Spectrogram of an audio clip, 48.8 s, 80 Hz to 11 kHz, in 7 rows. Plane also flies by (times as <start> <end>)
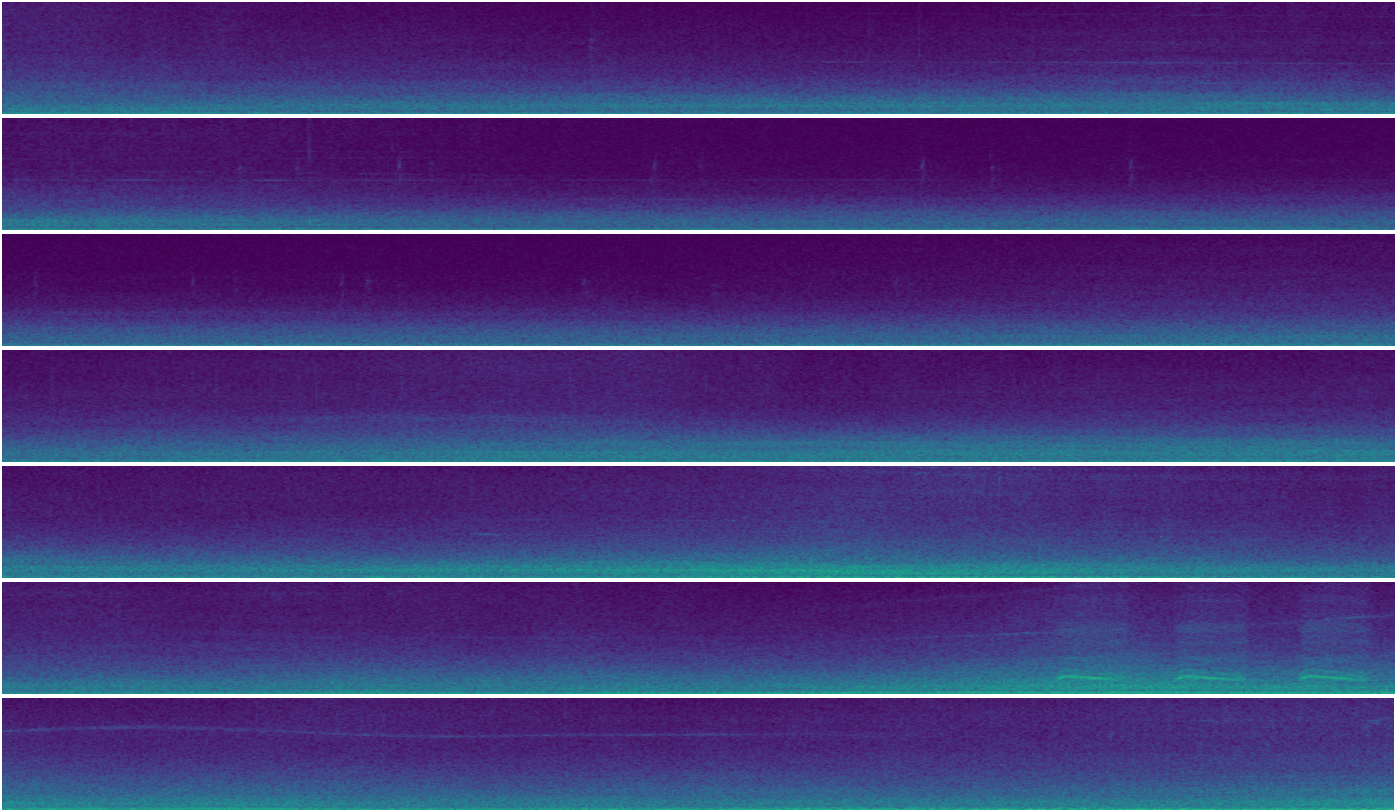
38.0 48.7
